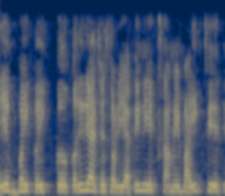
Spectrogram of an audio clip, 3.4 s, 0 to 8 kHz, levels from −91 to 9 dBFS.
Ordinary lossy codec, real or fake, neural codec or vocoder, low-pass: none; fake; codec, 16 kHz, 4 kbps, FreqCodec, larger model; 7.2 kHz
